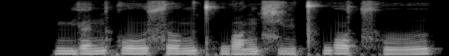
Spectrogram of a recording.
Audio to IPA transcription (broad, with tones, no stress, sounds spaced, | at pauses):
m j ɛ˧˥ n k o˧˥ ʊ̯ s ɤ˧˥ ŋ t̪ʰ w ɑ˧˥ ŋ ɕ i˧˥ t̪ʰ w ɔ˥˩ t͡sʰ ɹ̩˧˥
